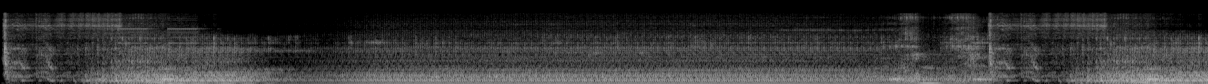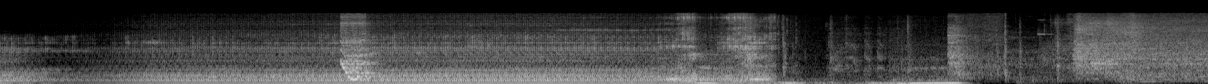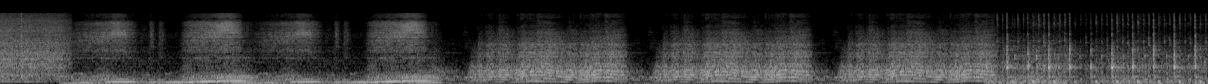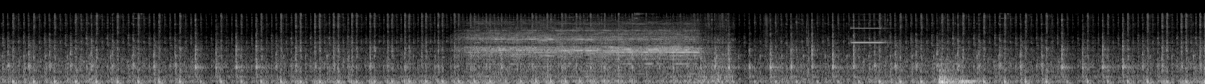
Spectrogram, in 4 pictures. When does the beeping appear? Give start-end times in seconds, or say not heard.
1.1-2.2, 22.2-23.2, 43.9-45.1.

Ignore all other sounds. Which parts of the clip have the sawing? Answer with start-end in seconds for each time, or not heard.
40.8-43.2.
